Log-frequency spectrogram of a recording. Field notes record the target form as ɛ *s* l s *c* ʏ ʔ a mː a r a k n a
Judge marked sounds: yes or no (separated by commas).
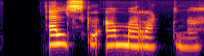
no, no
